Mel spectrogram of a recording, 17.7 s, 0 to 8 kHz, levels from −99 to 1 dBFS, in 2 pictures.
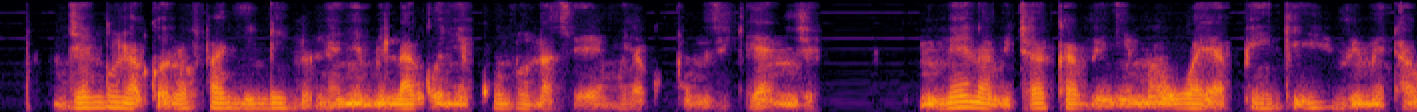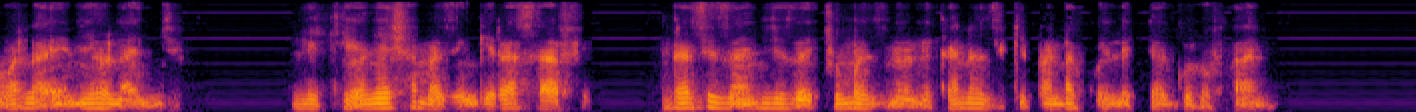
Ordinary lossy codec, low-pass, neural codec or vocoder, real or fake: AAC, 32 kbps; 7.2 kHz; vocoder, 22.05 kHz, 80 mel bands, HiFi-GAN; fake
